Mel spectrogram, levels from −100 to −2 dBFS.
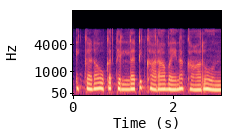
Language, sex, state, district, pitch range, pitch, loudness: Telugu, female, Telangana, Komaram Bheem, 180-205 Hz, 190 Hz, -12 LUFS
